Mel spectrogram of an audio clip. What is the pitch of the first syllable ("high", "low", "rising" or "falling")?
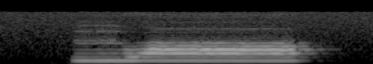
high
